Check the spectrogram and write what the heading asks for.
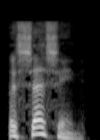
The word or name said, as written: assessing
